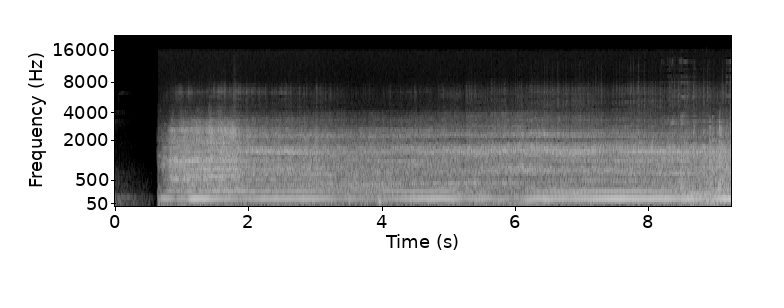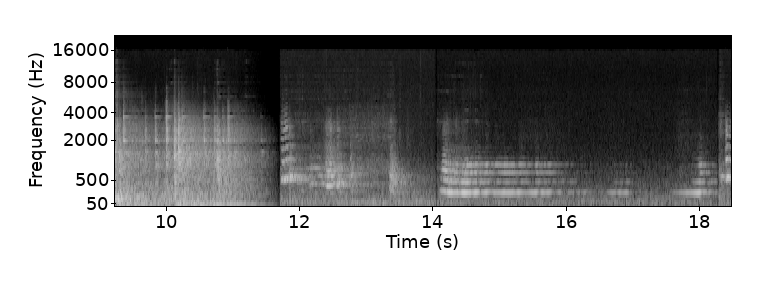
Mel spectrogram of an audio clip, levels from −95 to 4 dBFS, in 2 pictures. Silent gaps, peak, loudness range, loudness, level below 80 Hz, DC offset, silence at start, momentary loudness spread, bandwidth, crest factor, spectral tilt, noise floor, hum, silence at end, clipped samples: none; -6 dBFS; 8 LU; -28 LUFS; -42 dBFS; under 0.1%; 0.65 s; 16 LU; 8.6 kHz; 22 dB; -7 dB/octave; -68 dBFS; none; 0 s; under 0.1%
